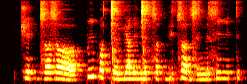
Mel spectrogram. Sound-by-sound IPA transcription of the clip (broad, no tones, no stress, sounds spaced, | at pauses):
t͡ʃ ɪ t d͡z ʌ z ʌ | p i p ʌ ǀ ɪ mʲ ɑ l ɪ ŋ͡ǀ ɪ t͡s ʌ t bʲ ʊ t͡s ʌ d͡z ɪ ŋ ɪ s i t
